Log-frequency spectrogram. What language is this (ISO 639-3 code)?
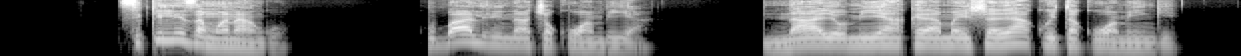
swa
